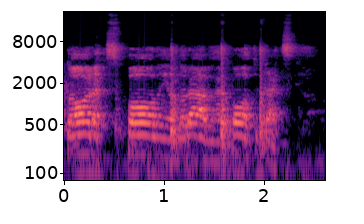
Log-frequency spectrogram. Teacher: a penúltima sílaba mais forte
